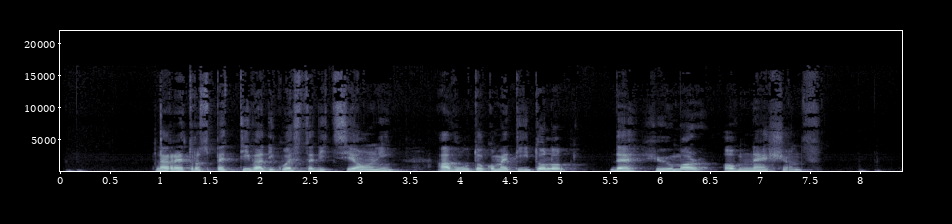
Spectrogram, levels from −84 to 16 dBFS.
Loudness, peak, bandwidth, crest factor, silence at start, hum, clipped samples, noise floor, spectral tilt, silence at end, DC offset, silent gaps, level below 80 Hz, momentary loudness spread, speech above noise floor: -19 LUFS; -2 dBFS; 16.5 kHz; 18 dB; 0.95 s; none; under 0.1%; -68 dBFS; -6.5 dB/octave; 0.9 s; under 0.1%; none; -58 dBFS; 9 LU; 50 dB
